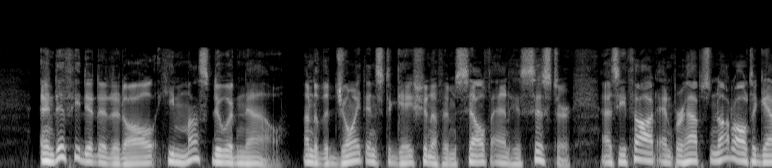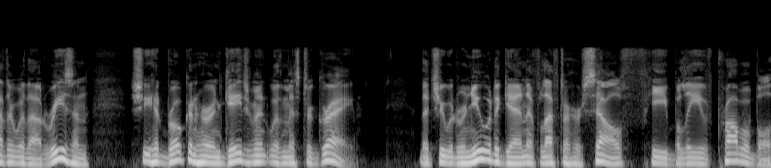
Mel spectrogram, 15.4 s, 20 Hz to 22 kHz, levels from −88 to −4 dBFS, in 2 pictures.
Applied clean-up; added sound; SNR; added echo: none; none; none; none.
